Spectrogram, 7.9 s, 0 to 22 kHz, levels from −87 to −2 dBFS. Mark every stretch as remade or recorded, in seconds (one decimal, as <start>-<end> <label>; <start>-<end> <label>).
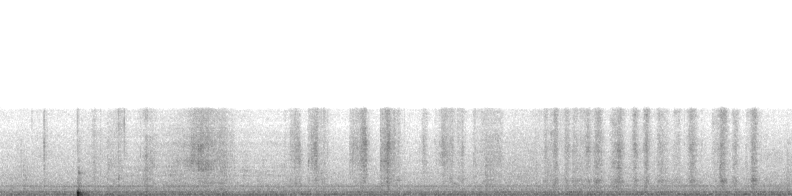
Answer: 0.0-1.1 recorded; 1.1-1.8 remade; 1.8-2.2 recorded; 2.2-3.0 remade; 3.0-7.9 recorded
